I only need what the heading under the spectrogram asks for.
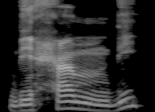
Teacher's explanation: دال کی زیر کو باریک پڑھیں گے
